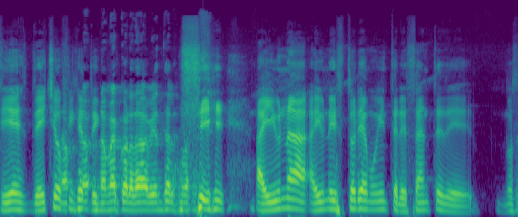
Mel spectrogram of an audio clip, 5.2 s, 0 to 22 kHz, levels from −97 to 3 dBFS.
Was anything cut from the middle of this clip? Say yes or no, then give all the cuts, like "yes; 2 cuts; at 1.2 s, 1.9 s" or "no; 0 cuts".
no; 0 cuts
